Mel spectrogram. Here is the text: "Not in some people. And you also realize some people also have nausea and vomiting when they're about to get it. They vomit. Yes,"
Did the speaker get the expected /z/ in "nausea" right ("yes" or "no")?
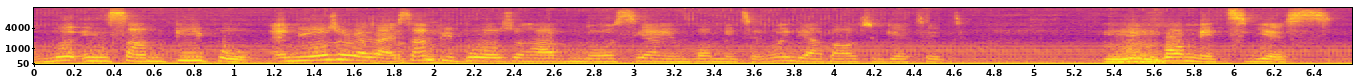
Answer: no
